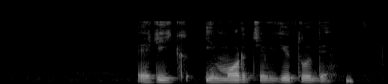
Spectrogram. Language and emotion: Russian, neutral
